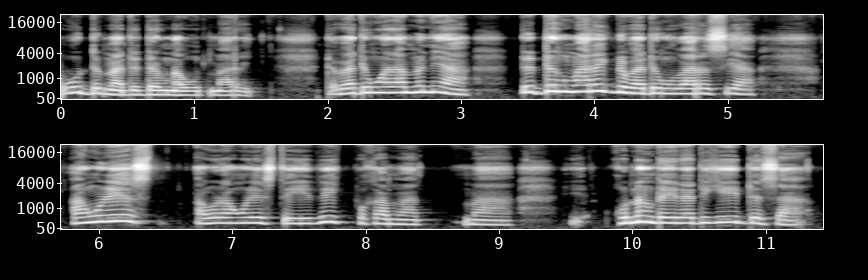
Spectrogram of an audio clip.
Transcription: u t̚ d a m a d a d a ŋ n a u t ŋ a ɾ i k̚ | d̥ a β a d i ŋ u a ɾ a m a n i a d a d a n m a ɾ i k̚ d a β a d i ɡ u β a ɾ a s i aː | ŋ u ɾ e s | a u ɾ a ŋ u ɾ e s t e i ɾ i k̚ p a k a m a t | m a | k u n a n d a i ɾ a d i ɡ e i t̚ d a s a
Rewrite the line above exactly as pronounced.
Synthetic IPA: u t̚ d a m a d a d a ŋ n a u t m a ɾ i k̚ | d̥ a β a d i ŋ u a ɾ a m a n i a d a d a ŋ m a ɾ i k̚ d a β a d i ŋ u β a ɾ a s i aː | ŋ u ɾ e s | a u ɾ a ŋ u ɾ e s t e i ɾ i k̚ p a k a m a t | m a | k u n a ŋ d a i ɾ a d i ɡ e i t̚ d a s a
